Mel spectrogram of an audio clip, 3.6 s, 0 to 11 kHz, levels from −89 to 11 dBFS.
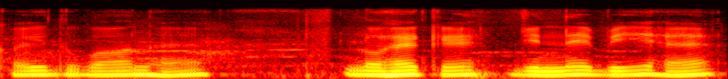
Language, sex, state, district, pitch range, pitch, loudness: Hindi, male, Uttar Pradesh, Saharanpur, 120-130 Hz, 125 Hz, -14 LUFS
